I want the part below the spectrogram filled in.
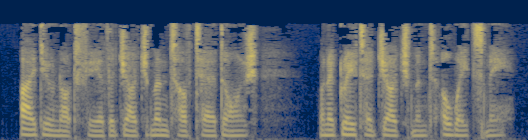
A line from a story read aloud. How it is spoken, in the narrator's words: he said quietly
